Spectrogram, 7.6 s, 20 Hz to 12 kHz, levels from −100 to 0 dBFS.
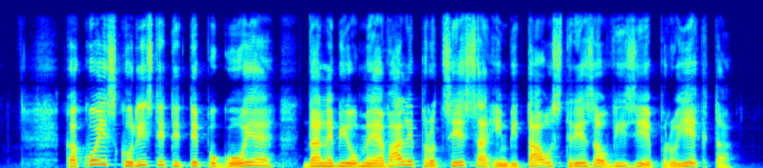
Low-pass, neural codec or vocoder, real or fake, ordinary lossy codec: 10.8 kHz; none; real; none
